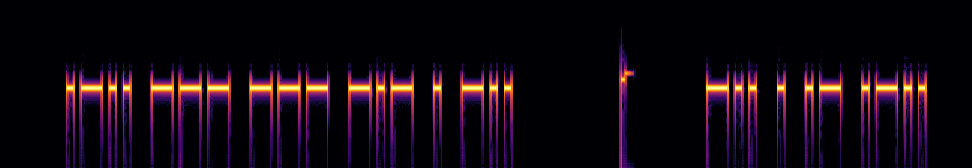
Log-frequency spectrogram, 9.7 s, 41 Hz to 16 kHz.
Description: Morse code, heard as a keyed tone, about 17 wpm, 700 Hz. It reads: LOOKED DEAL
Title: Sentences from Top 800 Words - New Word Drill - 17wpm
